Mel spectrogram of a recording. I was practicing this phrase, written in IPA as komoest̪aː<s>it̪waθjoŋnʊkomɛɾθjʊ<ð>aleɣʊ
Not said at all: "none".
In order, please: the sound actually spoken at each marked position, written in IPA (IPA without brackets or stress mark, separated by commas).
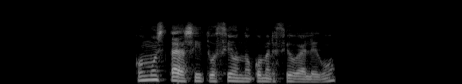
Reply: s, ɣ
